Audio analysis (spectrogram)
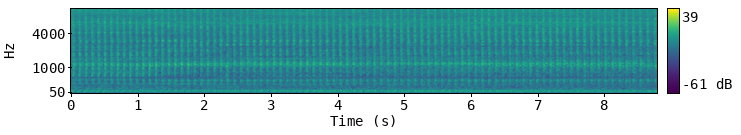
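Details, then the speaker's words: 1979 Pontiac Trans Am engine just revived after sitting over a decade, started with gas poured in the carburetor: a rough, uneven idle with a rapid knock about three per second; not thought to be the oil pan, valves to be checked. "but uh it's got a little bit of a knock right now I don't think it's got anything to do with this Dy oil pan I don't think that's rubbing against anything"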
